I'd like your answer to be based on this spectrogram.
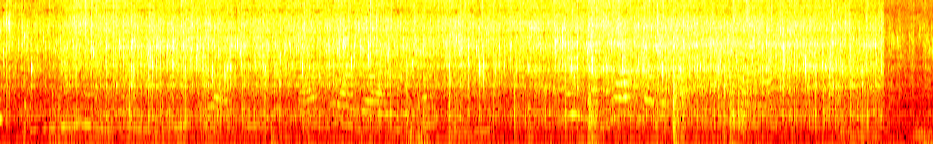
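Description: Onions sizzle and spatter steadily in a hot pan while a local chicken curry is being cooked, a bright continuous frying hiss with occasional stirring clinks throughout.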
